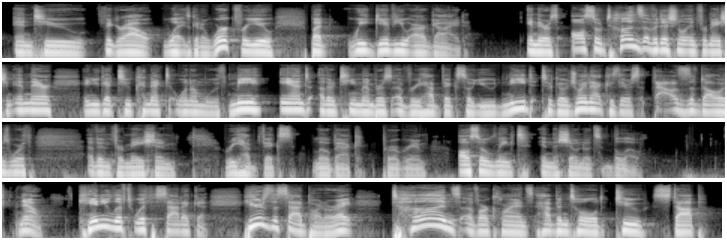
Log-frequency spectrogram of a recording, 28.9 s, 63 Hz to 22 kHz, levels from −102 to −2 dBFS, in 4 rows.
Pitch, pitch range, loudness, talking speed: 125 Hz, 110-140 Hz, -19 LUFS, 185 wpm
